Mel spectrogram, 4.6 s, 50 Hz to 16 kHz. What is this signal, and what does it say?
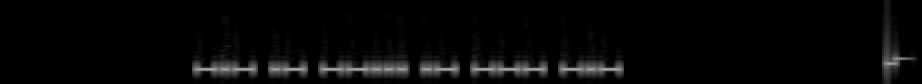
Morse code, heard as a keyed tone, about 35 wpm, 700 Hz. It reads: KA7AOK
